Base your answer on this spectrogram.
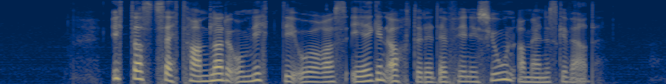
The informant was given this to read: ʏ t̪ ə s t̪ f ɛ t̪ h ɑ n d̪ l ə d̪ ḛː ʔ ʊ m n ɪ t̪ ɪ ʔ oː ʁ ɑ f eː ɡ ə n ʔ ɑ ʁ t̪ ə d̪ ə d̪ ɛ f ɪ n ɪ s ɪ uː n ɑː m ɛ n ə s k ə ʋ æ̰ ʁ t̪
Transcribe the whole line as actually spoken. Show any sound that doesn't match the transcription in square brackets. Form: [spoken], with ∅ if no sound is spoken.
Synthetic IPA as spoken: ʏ t̪ ə s t̪ [s] ɛ t̪ h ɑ n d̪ l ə d̪ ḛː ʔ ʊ m n ɪ t̪ ɪ ʔ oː ʁ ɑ [s] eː ɡ ə n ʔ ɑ ʁ t̪ ə d̪ ə d̪ ɛ f ɪ n ɪ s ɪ uː n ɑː m ɛ n ə s k ə ʋ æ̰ ʁ [d̪]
